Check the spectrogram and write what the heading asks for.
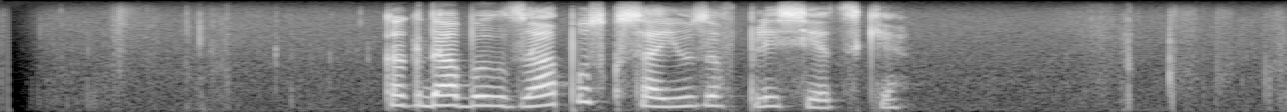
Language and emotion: Russian, neutral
